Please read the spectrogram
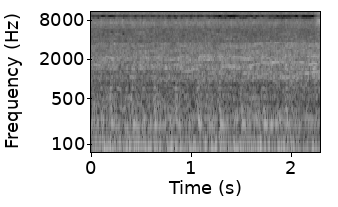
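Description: Live rock band playing loud, with electric guitars, bass and drums, heard from among the audience at an outdoor show.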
